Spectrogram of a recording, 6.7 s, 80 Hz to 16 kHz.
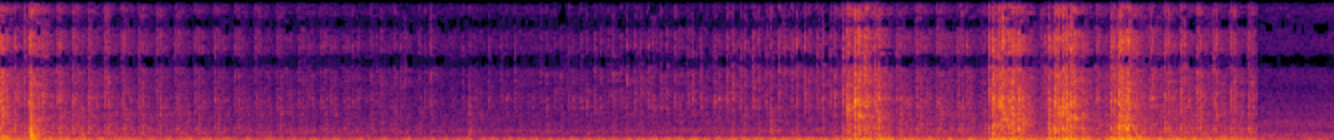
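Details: Mower built from junk parts, after cleaning carburetor jets and wiring the carb solenoid to the key switch. It catches and settles into a steady, even beat around 210 per minute, with a few throttle blips near the end. It sounds healthy.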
